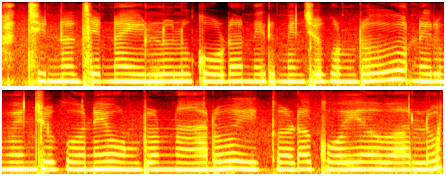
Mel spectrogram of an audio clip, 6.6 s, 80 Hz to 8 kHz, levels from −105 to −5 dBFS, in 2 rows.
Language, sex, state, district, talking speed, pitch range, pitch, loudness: Telugu, female, Andhra Pradesh, Chittoor, 80 wpm, 250-255 Hz, 250 Hz, -11 LUFS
